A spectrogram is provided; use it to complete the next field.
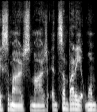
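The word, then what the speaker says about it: Semaj: it's spelled s e m AJ and it's pronounced samj and I do that Billy Billy Donovan would say samage samage and somebody at one point corrected him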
